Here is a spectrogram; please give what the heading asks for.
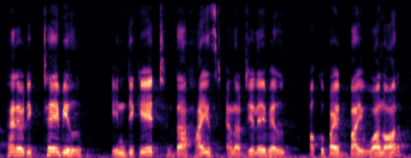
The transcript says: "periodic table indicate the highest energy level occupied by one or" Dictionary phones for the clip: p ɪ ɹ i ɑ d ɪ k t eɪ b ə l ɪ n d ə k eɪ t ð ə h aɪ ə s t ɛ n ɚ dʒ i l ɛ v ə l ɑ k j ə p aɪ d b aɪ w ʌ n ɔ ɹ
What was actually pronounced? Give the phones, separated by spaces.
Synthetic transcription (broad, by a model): p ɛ ɹ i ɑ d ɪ k t eɪ b ə l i n d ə k eɪ t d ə h aɪ ə s t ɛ n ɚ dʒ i l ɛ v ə l ɑ k j ə p aɪ d b aɪ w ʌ n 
